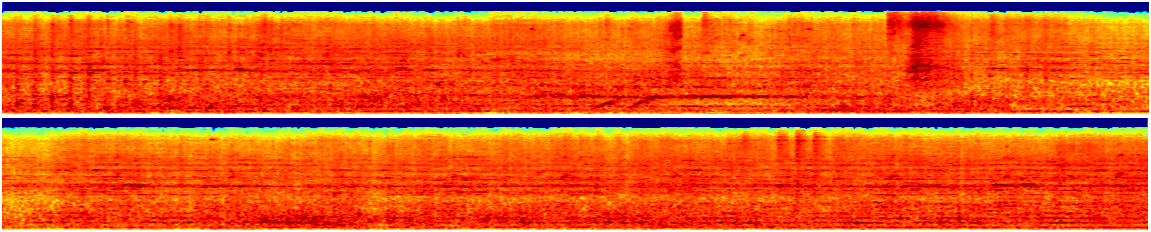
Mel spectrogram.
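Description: Union Pacific freight train's hopper cars rolling past close by at speed: a loud, steady rumble and rattle of steel wheels on the rails, with the clickety-clack of wheels over the rail joints.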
